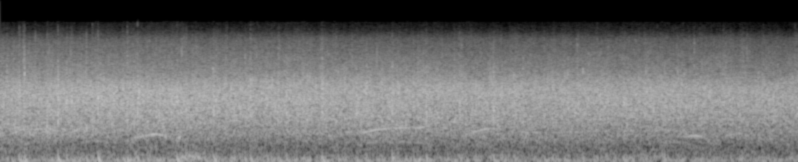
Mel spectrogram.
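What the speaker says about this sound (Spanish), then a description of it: "Demos un aplauso para Él en esta hora" A church congregation claps steadily and continuously, a dense wash of applause sustained evenly throughout without pauses or voices on top.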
